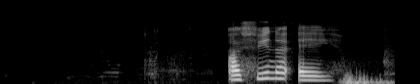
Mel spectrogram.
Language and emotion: Russian, neutral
